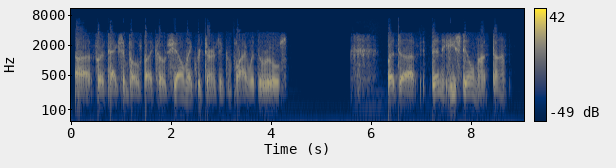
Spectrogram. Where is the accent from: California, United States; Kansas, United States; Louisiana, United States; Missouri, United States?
Louisiana, United States; Shreveport; It's a letter to Mr. Claudie Baker in Shreveport, Louisiana. I hear my hometown.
